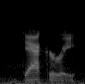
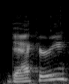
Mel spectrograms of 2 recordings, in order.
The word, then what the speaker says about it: daiquiri: let's see what would be good a uh dakiri is that how you pronounce it daiquiri daiquiri there you go she is practically begging for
